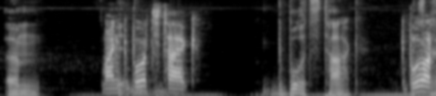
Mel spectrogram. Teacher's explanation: roll the R with the back of your tongue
